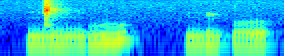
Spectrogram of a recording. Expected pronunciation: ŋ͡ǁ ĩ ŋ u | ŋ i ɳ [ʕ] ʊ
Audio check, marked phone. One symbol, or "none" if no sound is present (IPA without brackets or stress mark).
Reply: ʔ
